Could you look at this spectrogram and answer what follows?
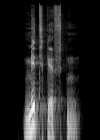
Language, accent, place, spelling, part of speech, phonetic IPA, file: German, Germany, Berlin, Mitgiften, noun, [ˈmɪtɡɪftən], De-Mitgiften.ogg
- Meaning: plural of Mitgift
